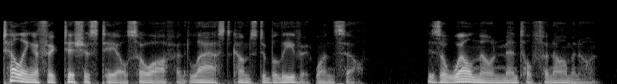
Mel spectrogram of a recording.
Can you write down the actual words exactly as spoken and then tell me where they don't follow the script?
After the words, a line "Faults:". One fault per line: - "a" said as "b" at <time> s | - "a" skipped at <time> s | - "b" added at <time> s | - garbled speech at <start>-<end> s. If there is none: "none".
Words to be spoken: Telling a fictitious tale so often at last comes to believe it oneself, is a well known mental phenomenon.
Telling a fictitious tale so often at last comes to believe it oneself, is a well known mental phenomenon.
Faults:
none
